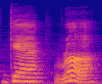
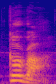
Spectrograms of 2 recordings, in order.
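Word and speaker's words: Gara: point out the spelling there is no e or accents on either of the A's that would change the way that they're pronounced so it is not get rough it is Gura gah rah hurrah next we have the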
